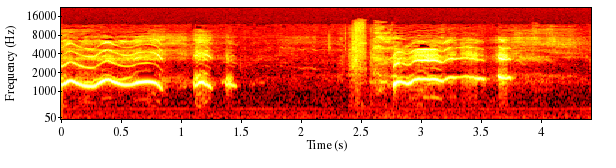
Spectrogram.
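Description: A man's high-pitched, squealing wheeze of a laugh that warbles up and down for about the first second. It breaks into a couple of short squeaks, then comes back as a steadier squeal later on.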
